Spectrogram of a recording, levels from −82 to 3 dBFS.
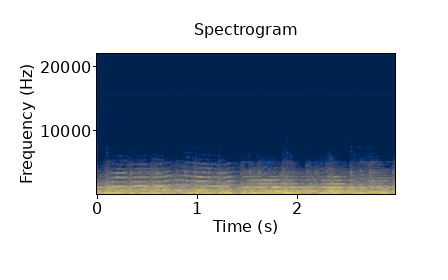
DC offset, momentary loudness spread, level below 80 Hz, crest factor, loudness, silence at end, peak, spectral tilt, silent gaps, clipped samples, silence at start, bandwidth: under 0.1%; 3 LU; -40 dBFS; 12 dB; -15 LUFS; 0 s; -2 dBFS; -10.5 dB/octave; none; under 0.1%; 0 s; 5.2 kHz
